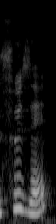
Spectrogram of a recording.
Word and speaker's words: faisais: le verbe faire que le radical fait se prononce feu je faisais tu faisais mais ça s'écrit ai écrire j'écrivais tu écrivais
